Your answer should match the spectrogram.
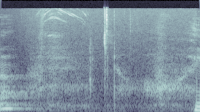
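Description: Marker pen writing on a whiteboard: faint scratching with a brief high squeak, and a single click about a second in.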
